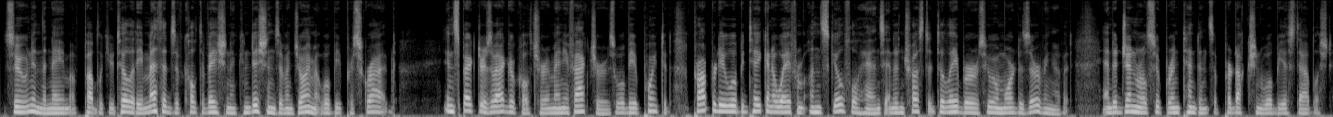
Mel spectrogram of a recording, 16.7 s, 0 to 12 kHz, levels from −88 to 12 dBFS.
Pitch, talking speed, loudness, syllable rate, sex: 145 Hz, 185 wpm, -19 LUFS, 6.7 syllables/s, male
